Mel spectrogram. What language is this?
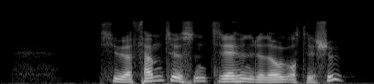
Norwegian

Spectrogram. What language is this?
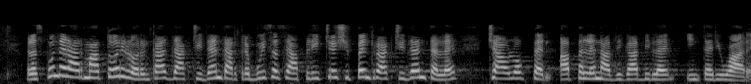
Romanian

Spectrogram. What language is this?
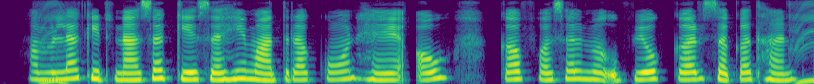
Chhattisgarhi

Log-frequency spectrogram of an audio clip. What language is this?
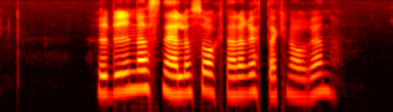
Swedish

